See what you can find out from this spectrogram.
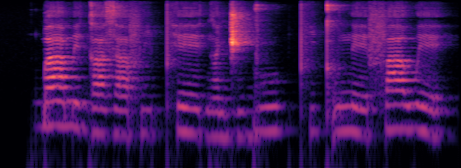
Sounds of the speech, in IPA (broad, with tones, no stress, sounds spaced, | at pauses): ɡ͡b aː˦ m e˨ ɡ aː˨ z a˨ f i˨ pʰ eː˦˨ ɡ ã˨ d͡ʒ i˨ ɡ u˦ | pʰ i˨ kʼ u˦ n eː˨ f aː˦ w e˨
